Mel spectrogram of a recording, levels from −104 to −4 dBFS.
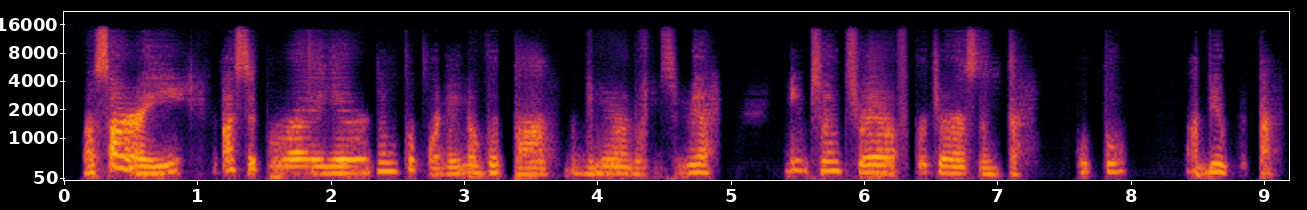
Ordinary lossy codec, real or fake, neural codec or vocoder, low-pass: Opus, 64 kbps; fake; codec, 44.1 kHz, 0.9 kbps, DAC; 14.4 kHz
